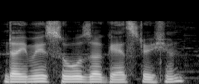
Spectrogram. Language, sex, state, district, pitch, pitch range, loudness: English, male, Assam, Kamrup Metropolitan, 125 Hz, 115-130 Hz, -16 LUFS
